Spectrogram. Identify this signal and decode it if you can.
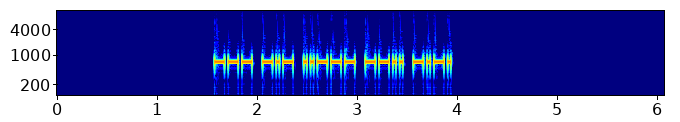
Morse code, heard as a keyed tone, about 36 wpm, 700 Hz. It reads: OK2ZC
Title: DXCC-100 Call Signs - 5 Characters - Repeated 2x - 35wpm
